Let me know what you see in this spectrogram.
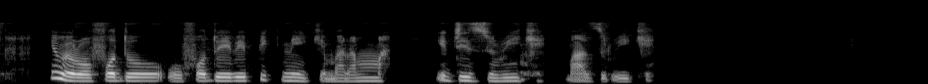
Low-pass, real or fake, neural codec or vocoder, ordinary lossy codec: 7.2 kHz; real; none; none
